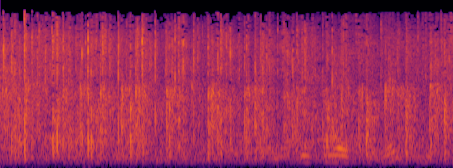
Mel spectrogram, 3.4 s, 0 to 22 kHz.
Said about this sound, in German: Riesenapplaus für den 1. Preis, der jetzt übergeben wird. Da müsst ihr leider rüberkommen, weil wir kommen nicht auf die Bühne. Genau, da dürft ihr alle noch mal laut klatschen.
